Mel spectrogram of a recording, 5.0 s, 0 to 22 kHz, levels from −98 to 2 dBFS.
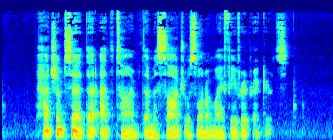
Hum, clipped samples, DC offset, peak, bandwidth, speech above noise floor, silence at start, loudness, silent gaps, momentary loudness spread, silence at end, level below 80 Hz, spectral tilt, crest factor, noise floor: none; under 0.1%; under 0.1%; -12 dBFS; 17 kHz; 34 dB; 0.55 s; -30 LUFS; none; 10 LU; 0.6 s; -50 dBFS; -3 dB/octave; 20 dB; -65 dBFS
